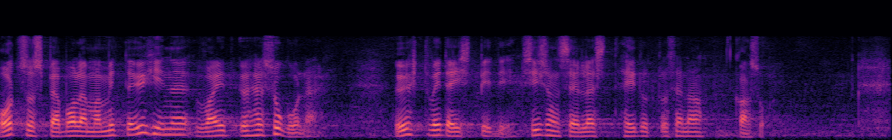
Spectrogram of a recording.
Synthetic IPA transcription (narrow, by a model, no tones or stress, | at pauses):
o̞t̪suspeɑbo̞le̞mɑmit̪ːe̞yɦine̞vɑjd̪̥yɦesuɡ̥unḛ | yht̪vɤjt̪e̞jst̪̚pid̪̥ḭsiːso̞nse̞lːe̞st̪he̞jd̪ut̪ːˑuse̞nɑkɑsṵ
